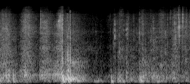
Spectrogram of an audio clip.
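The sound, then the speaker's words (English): Paper crinkles and tears off a package that arrived by mail, in a steady stream of dry, scratchy rustling. A brief pause falls midway, then the ripping and rubbing resume. No one speaks. “I'm having trouble with that one piece of paper.”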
